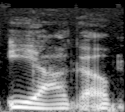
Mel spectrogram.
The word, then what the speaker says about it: Iago: It's Iago, but I digress.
